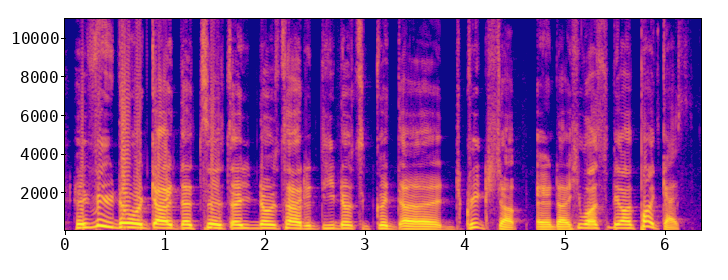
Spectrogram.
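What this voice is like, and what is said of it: Imitates another person's voice. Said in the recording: “this is my impression of Stevie.”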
